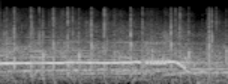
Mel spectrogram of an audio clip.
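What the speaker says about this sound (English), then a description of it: "Everyone applaud Shannon for her great tour guide work." An audience applauds a tour guide at a gathering, a dense patter of clapping hands heard up close, steady and fairly loud throughout the short burst, with a faint tone running beneath.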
